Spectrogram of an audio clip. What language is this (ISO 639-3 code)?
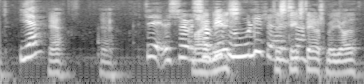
dan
